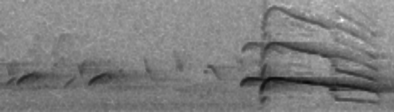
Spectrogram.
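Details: Eastern buzzard, a large raptor. A few faint, short, distant mewing notes come first, then one loud, clear call that starts sharply and slides downward for about a second with bright harmonics.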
